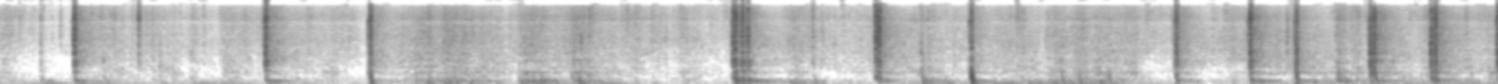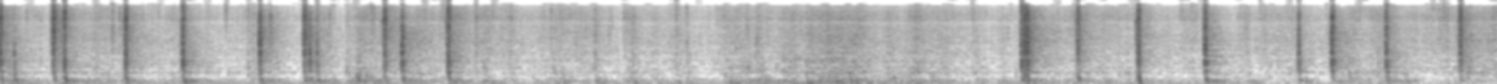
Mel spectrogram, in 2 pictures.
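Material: Plastic.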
